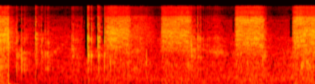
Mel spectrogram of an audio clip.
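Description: Spray paint hisses in several short bursts, each a second or less with brief pauses between, as the first coat goes onto a wheel, close and fairly quiet, with a few clicks and taps before the spraying.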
